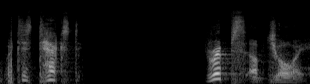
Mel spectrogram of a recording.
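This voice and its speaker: A man preaching to his church in a loose, conversational way, now and then joking with the people in the pews. His voice sits a little high and rings bright and forceful. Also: wildly swooping pitch, extremely slow, husky. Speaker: pastor. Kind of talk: sermon.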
